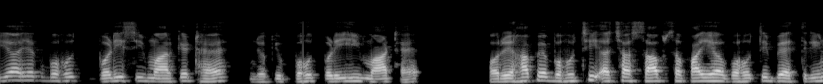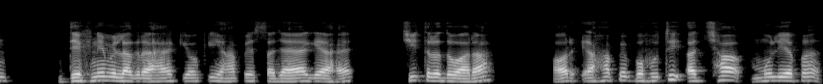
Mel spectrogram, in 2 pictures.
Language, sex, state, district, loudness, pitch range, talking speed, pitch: Hindi, male, Chhattisgarh, Korba, -18 LUFS, 145-170 Hz, 160 wpm, 155 Hz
